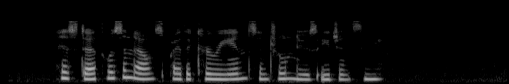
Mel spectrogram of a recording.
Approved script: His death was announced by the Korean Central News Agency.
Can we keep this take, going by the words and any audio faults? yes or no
yes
